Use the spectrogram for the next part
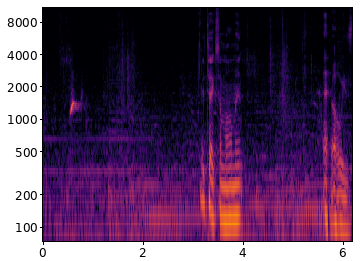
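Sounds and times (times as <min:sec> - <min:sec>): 
person whistling to call a cat: 0:00.5 - 0:00.9
speech: 0:03.1 - 0:04.2, 0:05.6 - 0:06.1.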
